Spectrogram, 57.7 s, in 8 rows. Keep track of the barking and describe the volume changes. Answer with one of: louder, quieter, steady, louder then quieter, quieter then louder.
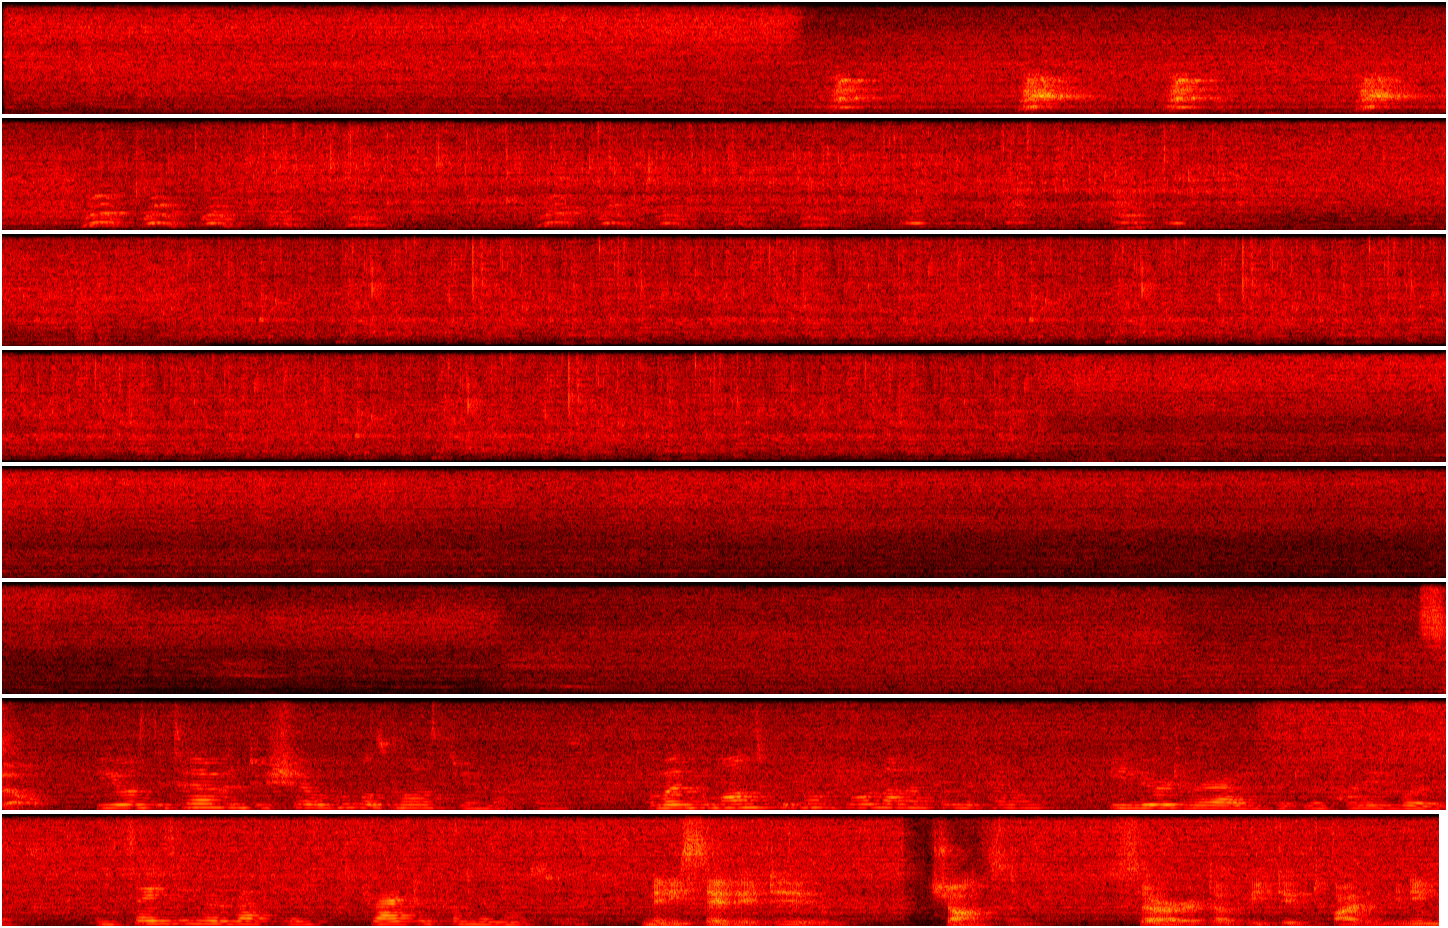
quieter.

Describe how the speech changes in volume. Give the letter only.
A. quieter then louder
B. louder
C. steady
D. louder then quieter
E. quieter
C.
